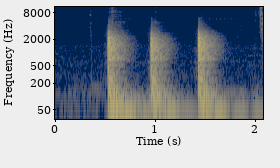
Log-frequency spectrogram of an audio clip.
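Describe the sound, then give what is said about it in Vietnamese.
Three soft, evenly spaced knocks on a door, each a short, dull thud with a brief decay, heard alone against quiet. “Ba tiếng gõ khẽ khẽ, nhẹ mà vững vàng. Kẻ gõ cửa không lễ độ, thong dong điềm tĩnh.”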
